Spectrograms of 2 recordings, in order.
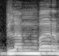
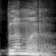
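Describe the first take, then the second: First: The b sound is pronounced in the middle. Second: The b sound is left silent in the middle. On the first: The speaker calls it wrong. "आपण प्लंबर म्हणतो" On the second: The speaker calls it right. "The right pronunciation is प्लमर"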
